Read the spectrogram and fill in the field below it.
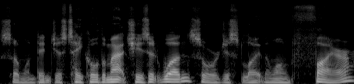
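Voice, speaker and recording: Pitched fairly low, a man speaks at a moderate pace in a very clean recording with a silent background. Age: 30s. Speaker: podcast host and voice actor. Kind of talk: scripted narration. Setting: home recording on PC. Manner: animated.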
